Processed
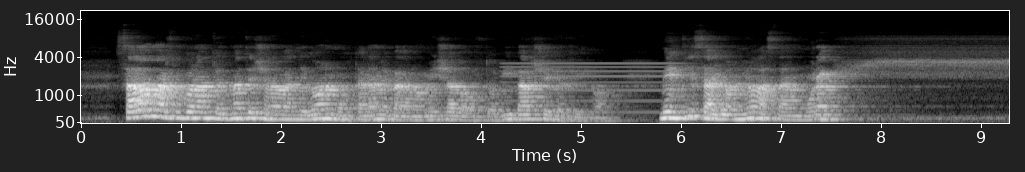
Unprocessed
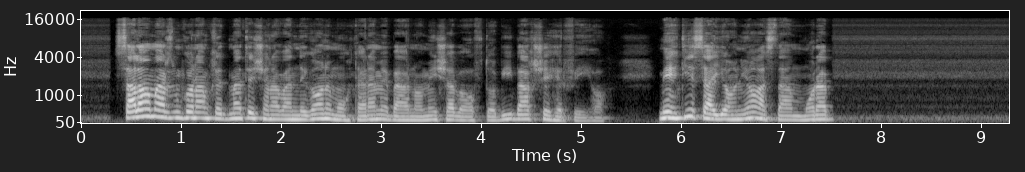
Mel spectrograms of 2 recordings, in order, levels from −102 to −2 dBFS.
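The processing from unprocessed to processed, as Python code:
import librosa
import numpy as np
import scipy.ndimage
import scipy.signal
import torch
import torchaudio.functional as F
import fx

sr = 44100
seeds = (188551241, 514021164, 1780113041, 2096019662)

y = fx.filter_sweep_lowpass(x, sr, from_hz=1400.0, to_hz=3400.0, start_s=6.98, end_s=7.99, q=7.6)
y = fx.dmg_buzz(y, sr, base_hz=400.0, harmonics=8, level_db=-49.0, tilt_db=0, odd_only=False, at=(4.18, 5.95), fade=0.02)
y = fx.rev_double_slope(y, sr, seeds[0], early_s=0.74, late_s=2.9, knee_db=-26, drr_db=-1.5)
y = y * librosa.db_to_amplitude(-4.5)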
